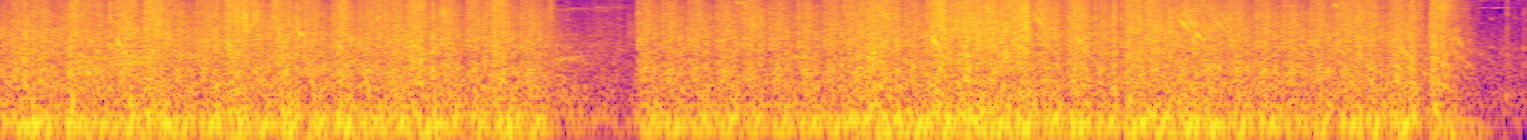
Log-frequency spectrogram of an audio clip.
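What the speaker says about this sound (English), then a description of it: "It fires differently, it sounds really different." The Volk rifle fires in Call of Duty: Infinite Warfare zombies mode, producing loud, continuous rapid automatic fire. The burst breaks off briefly near the middle, resumes, then ends, with no voice over it.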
